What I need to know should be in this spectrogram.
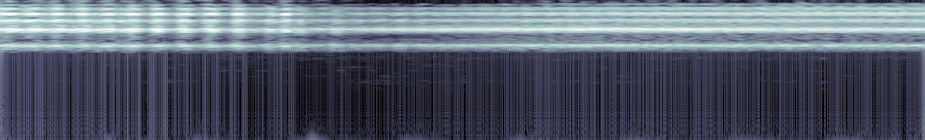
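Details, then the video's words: Cicada song starting as a rapid pulsing, throbbing buzz for about a second and a half, then smoothing into an even, unbroken high-pitched drone. "Cicadas Sound effect"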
